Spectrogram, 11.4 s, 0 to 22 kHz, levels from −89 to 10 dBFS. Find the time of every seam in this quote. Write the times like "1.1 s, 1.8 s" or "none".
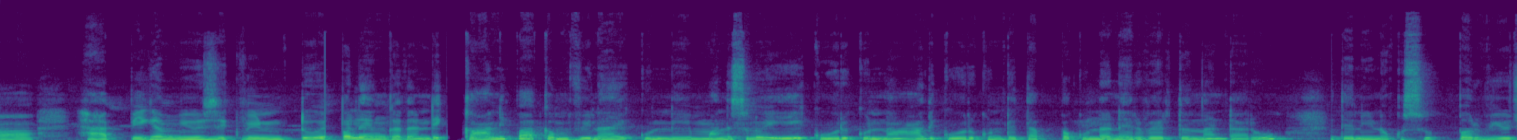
2.4 s, 10.0 s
